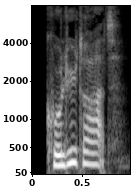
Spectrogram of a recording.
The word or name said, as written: kulhydrat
